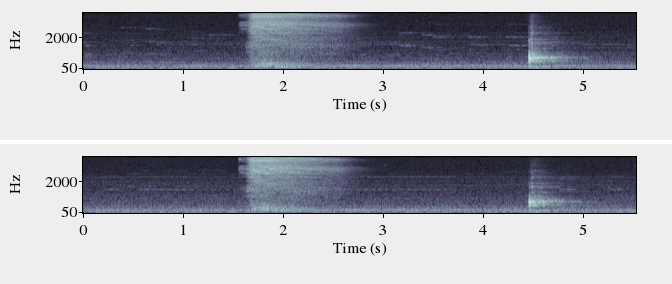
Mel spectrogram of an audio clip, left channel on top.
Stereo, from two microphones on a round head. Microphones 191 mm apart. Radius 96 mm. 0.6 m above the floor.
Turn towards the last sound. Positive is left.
turn(degrees=40)  # may be behind; listen again after turning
